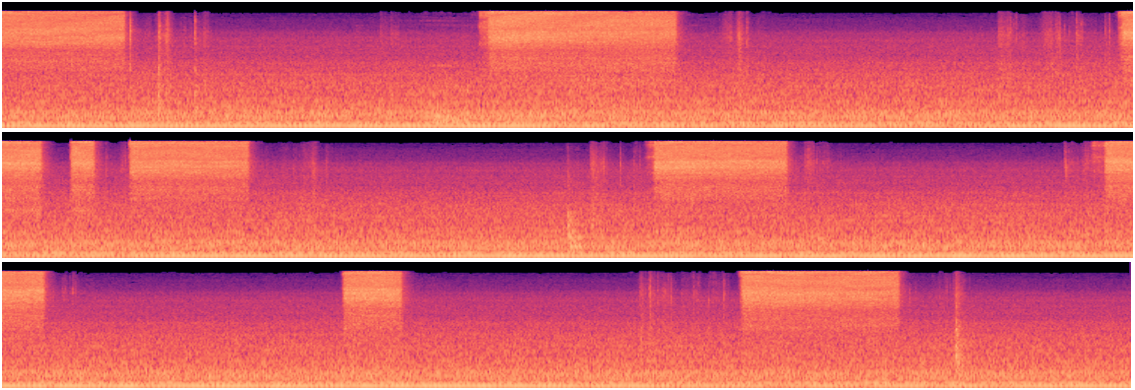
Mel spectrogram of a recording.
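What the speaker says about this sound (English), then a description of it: "Now that we're back, I have the airbrush primed and loaded." Airbrush spraying a test burst while being primed for model car weathering, a steady loud hiss running throughout with short bright bursts of air as the trigger is pulled.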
